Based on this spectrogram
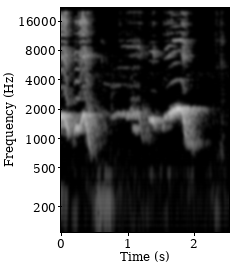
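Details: Javanese local black-naped oriole singing clearly, as a lure for birds that have stopped singing: a harsh, rolling opening, then a smooth level whistle that climbs into a louder, buzzy ending.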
